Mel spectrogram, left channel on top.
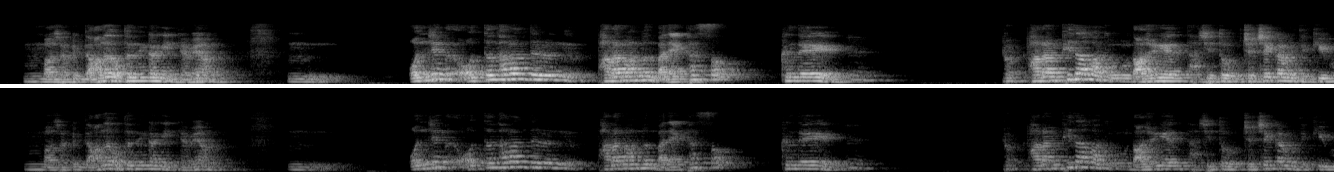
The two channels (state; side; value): quieter; right; 12.4 dB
